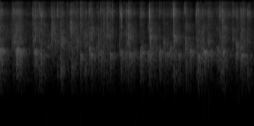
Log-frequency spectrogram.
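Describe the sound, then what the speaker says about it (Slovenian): Applause from a live audience at a streamed stage appearance, a steady wash of many hands clapping together, moderately loud and continuous without voices. "Malo aplavza"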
